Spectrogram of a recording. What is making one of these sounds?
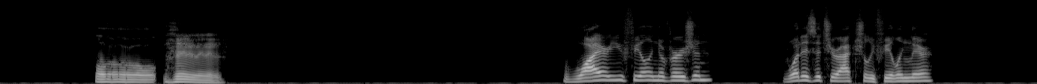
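A man speaks with animation over an online call, close to a microphone.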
